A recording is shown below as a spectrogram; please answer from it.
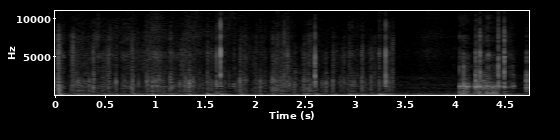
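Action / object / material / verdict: tap / plastic over-ear headphone earcups / plastic / none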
